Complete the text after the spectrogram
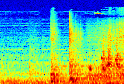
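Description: A drawer slides open with a click.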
